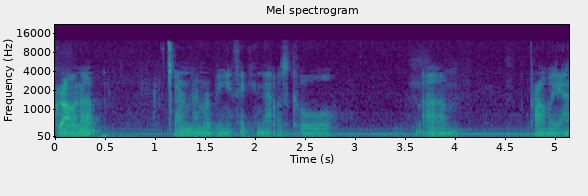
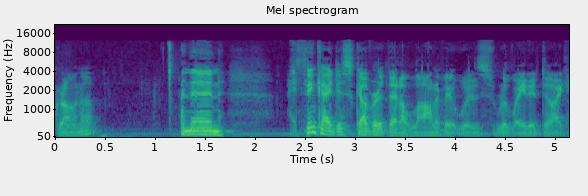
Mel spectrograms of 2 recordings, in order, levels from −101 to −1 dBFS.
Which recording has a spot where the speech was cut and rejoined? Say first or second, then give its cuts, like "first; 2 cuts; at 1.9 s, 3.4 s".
first; 1 cut; at 1.2 s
